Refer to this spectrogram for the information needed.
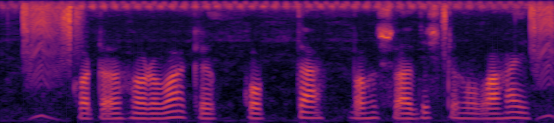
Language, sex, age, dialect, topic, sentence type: Magahi, male, 18-24, Western, agriculture, statement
